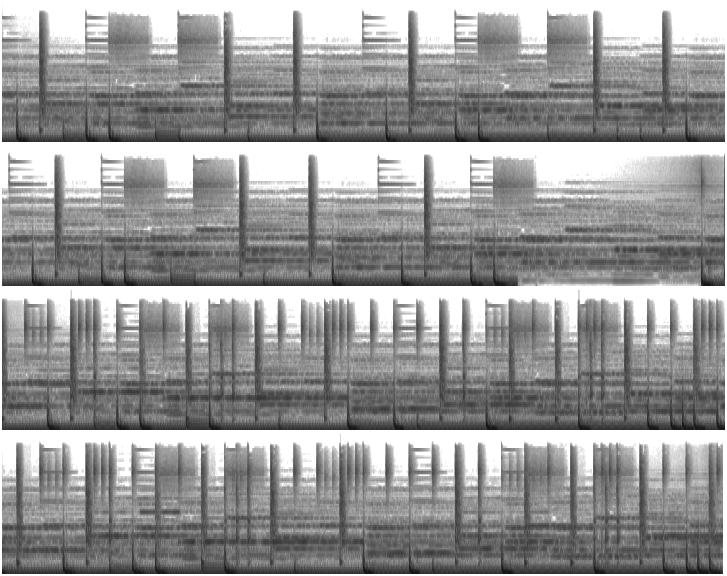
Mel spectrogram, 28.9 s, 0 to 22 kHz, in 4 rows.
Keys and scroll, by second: 4.2 v, 9.2 BackSpace, 27.8-28.9 typing.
